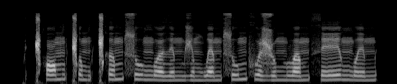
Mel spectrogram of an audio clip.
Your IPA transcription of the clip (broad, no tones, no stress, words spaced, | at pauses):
ǁʰɔmǁʊm ǁʰəm suŋʷœːðemʒəm wɛmsumxʷɛ ʐumβɐm θeː ŋʷem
